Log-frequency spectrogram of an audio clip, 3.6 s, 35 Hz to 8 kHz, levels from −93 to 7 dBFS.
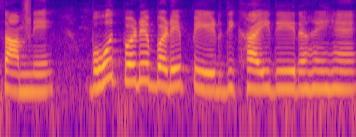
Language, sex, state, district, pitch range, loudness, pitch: Hindi, female, Punjab, Pathankot, 230-260 Hz, -16 LUFS, 240 Hz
